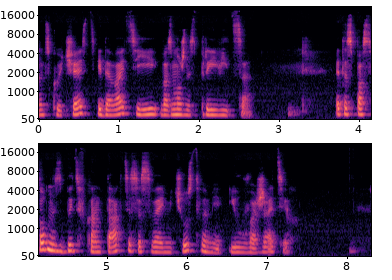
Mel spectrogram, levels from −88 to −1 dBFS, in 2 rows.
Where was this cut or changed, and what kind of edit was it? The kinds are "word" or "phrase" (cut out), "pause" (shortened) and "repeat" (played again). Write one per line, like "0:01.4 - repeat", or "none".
none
